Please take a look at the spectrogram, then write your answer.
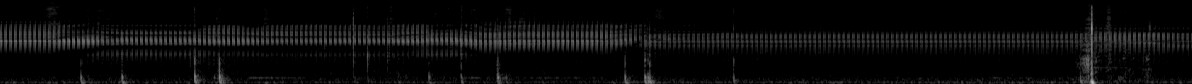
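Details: GoPro Hero 4 camera making faint, irregular light ticks over a thin high electronic whine while charging. The ticking stopped only when the battery was removed; cause unknown.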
